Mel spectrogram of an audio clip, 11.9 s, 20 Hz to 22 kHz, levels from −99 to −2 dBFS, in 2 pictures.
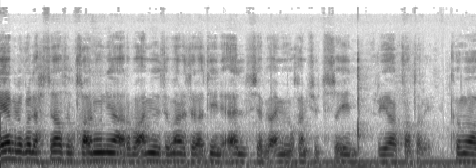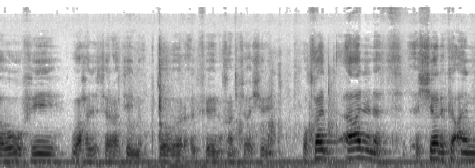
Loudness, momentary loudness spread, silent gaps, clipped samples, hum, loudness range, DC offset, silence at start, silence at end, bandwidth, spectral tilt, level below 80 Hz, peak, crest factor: -20 LUFS; 14 LU; none; under 0.1%; none; 7 LU; under 0.1%; 0 s; 0 s; 19 kHz; -6.5 dB/octave; -40 dBFS; -2 dBFS; 18 dB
